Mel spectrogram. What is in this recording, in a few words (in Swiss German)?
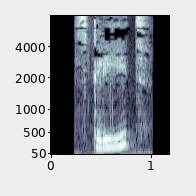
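"glied", Haut Rhin; medecine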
